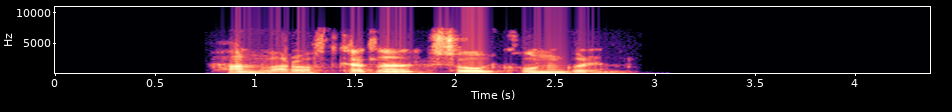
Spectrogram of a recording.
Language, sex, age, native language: Icelandic, male, 20-29, Icelandic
